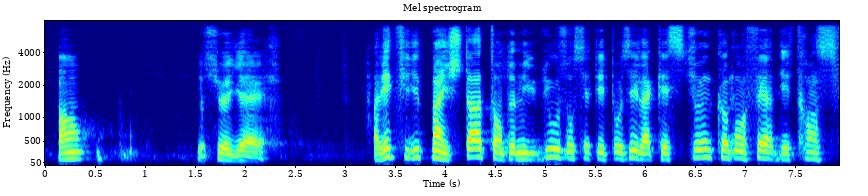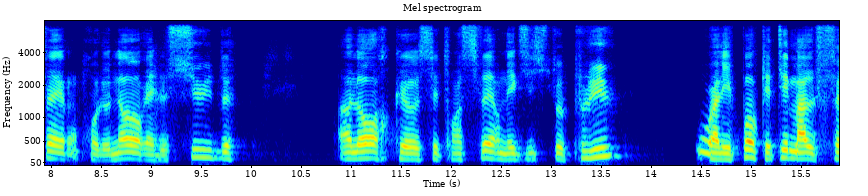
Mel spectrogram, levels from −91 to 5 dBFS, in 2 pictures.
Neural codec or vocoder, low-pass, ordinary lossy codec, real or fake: codec, 16 kHz, 1 kbps, FunCodec, trained on Chinese and English, 50 frames a second; 7.2 kHz; Opus, 64 kbps; fake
